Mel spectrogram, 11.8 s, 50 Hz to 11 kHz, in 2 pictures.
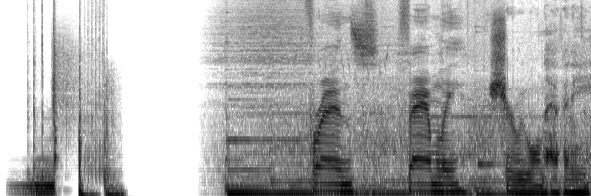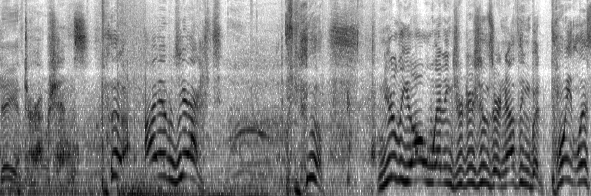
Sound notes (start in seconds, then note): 6.6 spits; 8.1 crowd gasping; 8.7 Adam spits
